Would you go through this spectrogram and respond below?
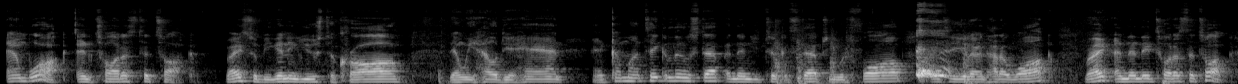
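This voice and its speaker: A man's voice: medium pitch, animated, normal speed, a little mellow, slight background noise. A man hosting a children's story time, explaining simply in a chatty way and often checking with "right?". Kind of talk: children's storytime reading with casual chat.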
